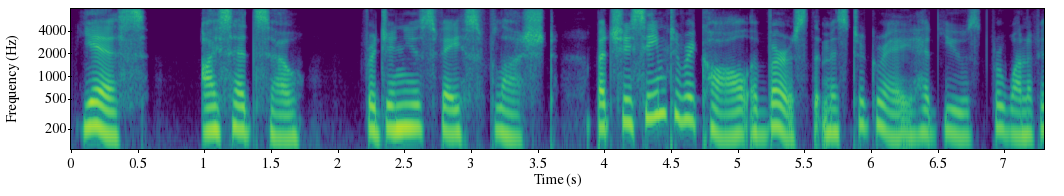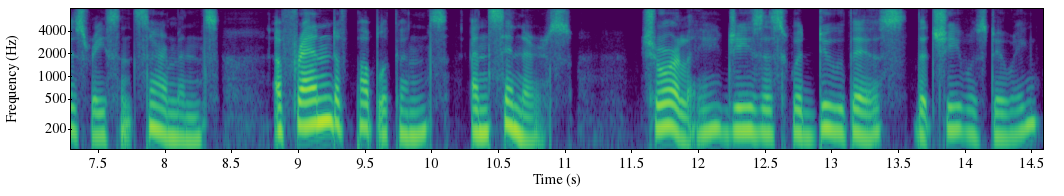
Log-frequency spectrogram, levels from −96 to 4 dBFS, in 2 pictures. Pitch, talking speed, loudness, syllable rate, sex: 190 Hz, 165 wpm, -21 LUFS, 4.5 syllables/s, female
